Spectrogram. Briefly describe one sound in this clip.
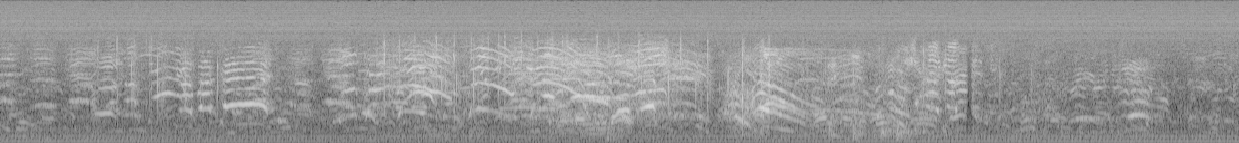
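A crowd of spectators and players cheers and shouts outdoors.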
